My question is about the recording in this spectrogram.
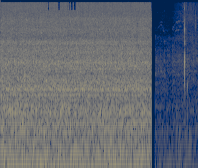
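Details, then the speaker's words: Serpentine belt replaced five months earlier, after belt dressing sprayed on from below: smooth, steady idle with no squeal or grinding; the earlier squeak was likely from a dried-out or dirty belt, and the belt drive now sounds healthy. "Okay, so seems like the belt squeak or the grinding noise from the belt is gone by simply putting the belt dressing over here."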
